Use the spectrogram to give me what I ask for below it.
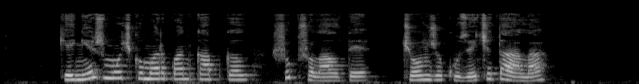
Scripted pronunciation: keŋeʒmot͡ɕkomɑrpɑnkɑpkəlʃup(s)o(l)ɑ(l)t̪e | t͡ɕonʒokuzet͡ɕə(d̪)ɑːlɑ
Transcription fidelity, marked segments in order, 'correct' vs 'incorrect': incorrect, correct, correct, incorrect

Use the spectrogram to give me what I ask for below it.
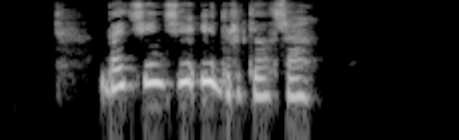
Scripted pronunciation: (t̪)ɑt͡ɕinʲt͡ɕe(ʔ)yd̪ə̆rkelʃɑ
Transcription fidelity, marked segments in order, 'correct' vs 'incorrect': incorrect, correct

